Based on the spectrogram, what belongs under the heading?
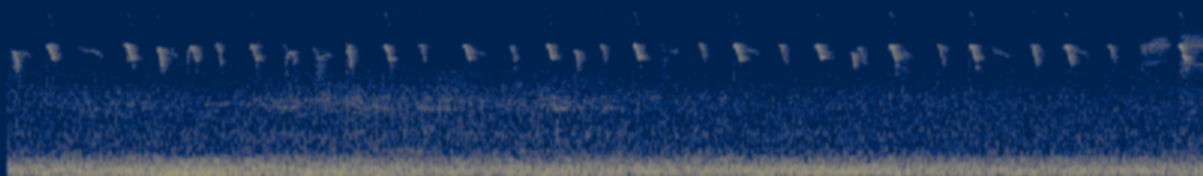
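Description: A small bird chirping over and over, short high chirps at an even pace of about two or three a second, over a steady low rumble.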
